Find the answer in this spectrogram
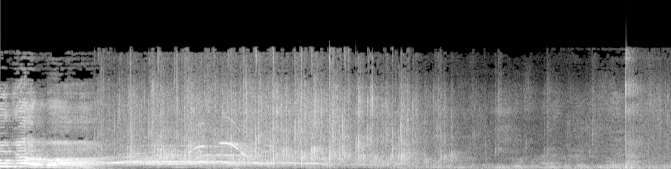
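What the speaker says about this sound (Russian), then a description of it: "бурными аплодисментами встречаем студентов нашего университета" An audience bursts into loud applause with whoops and shouts as a university student dance group, New Gamma, takes the stage, then the clapping gradually fades and thins.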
